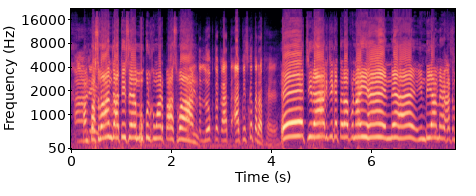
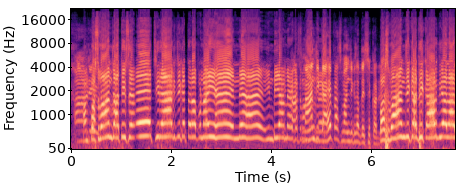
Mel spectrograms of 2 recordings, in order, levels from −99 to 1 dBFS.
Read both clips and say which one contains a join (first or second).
second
